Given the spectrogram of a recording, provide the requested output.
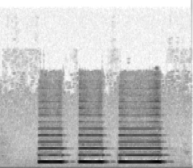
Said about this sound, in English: A solid sound on re.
